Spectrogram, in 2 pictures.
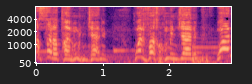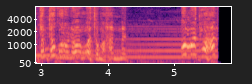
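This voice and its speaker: Music plays in the background while the man talks at a moderate pace. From Syria. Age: 60s. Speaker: displaced camp resident. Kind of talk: emotional appeal. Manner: impassioned.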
